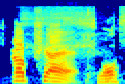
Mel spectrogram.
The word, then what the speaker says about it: Shropshire: Shropshire.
